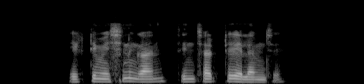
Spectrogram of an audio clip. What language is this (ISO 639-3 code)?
ben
